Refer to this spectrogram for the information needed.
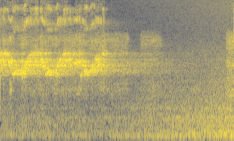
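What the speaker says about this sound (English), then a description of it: "Is that a bird?" Bird chirps repeat in a steady high twittering, close and clear, heard from a room in a house, with low background rumble and no speech.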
